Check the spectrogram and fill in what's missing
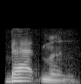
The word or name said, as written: batman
